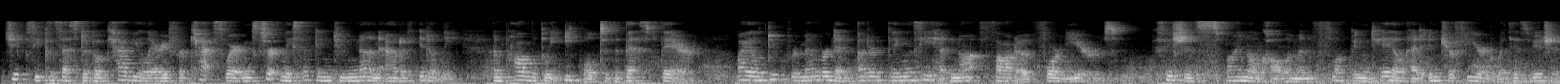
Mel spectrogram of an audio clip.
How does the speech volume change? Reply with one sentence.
The loudness of the speech stays about the same.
